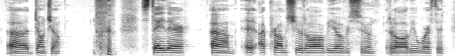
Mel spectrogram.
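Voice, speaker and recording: Against a quiet background, a man with a dark, mellow tone and medium pitch speaks at a fairly slow pace in a monotone, flat intonation. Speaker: parenting podcaster. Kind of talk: advice monologue. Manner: halting, many fillers.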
